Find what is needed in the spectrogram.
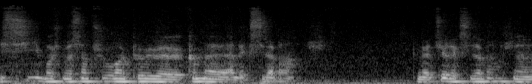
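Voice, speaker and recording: The speech moves at a fairly quick pace in a monotone, flat intonation, with long, frequent pauses. Audible room echo surrounds it. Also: man, medium pitch for a man. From Quebec, Saguenay–Lac-Saint-Jean. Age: 60s. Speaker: hostel owner. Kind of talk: interview. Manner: halting, many repetitions.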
